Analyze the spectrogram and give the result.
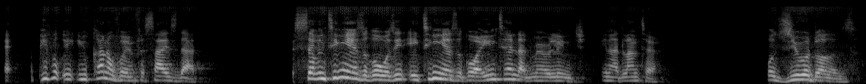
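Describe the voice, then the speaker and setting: A Nigerian woman in her forties talks as a guest on a TV morning show. She speaks quickly and tells her stories with animated energy. She often restarts her sentences as the thoughts come. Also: medium pitch. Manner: animated storytelling, many restarts. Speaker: guest, HR consultant. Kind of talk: TV interview conversation.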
